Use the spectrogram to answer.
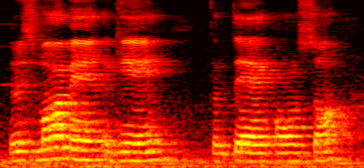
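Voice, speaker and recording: Indonesian-accented man for an improvised, disjointed monologue; halting phrasing, recorded far from the mic with clear background noise. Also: on the high side, steady tone. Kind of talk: rambling improvised monologue to camera. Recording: very echoey room, distant mic, clear noise.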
